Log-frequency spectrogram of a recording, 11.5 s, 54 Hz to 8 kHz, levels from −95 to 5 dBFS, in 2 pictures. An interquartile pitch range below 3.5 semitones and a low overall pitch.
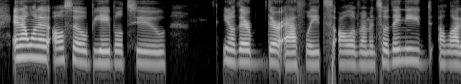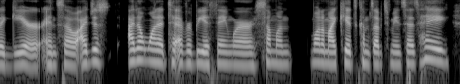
No: narrow, 2.5 semitones; medium, 185 Hz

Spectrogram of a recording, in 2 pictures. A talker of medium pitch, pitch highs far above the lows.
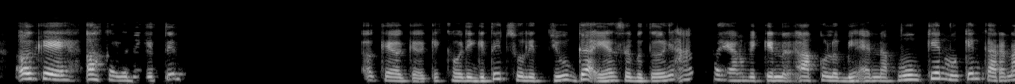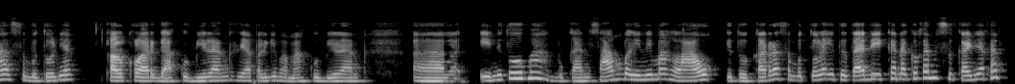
Yes: medium, 180 Hz; wide, 5.7 semitones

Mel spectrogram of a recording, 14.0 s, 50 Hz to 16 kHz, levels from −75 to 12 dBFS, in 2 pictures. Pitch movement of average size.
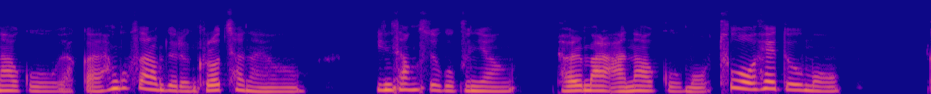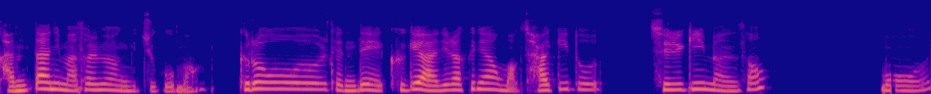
Yes: average, 4.5 semitones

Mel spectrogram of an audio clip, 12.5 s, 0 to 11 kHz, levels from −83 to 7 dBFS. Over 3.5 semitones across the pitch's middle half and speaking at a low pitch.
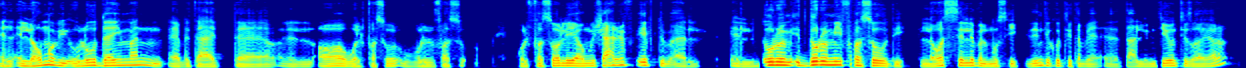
Yes: average, 4.5 semitones; low, 115 Hz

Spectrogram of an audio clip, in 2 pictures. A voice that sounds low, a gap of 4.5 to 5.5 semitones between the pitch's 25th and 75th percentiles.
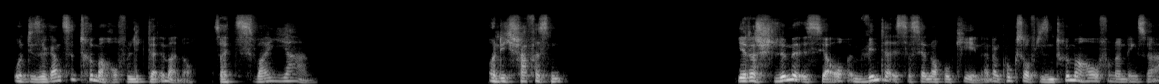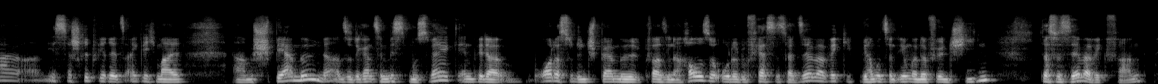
Yes: low, 130 Hz; average, 4.9 semitones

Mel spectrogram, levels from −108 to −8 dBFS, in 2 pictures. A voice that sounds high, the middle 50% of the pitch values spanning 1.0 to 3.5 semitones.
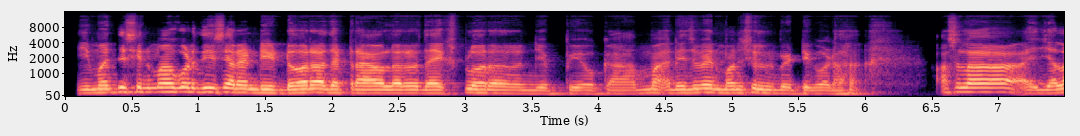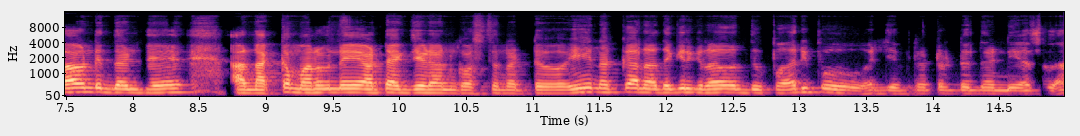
No: medium, 150 Hz; average, 3.1 semitones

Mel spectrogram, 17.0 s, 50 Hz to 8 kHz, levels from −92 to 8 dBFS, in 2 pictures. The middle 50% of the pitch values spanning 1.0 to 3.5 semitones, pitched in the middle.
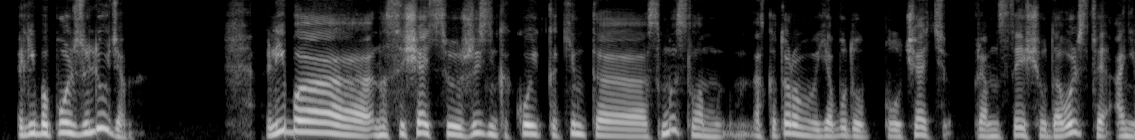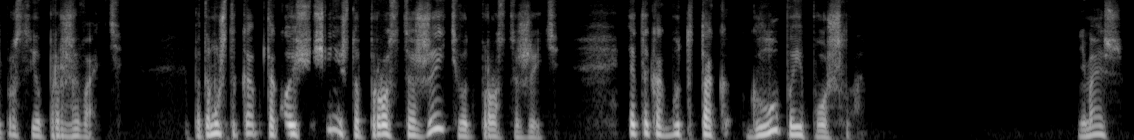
No: average, 5.1 semitones; medium, 170 Hz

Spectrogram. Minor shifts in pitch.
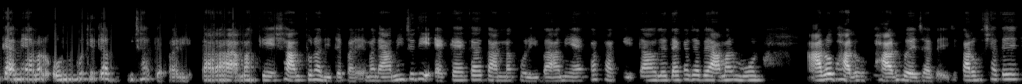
No: average, 3.8 semitones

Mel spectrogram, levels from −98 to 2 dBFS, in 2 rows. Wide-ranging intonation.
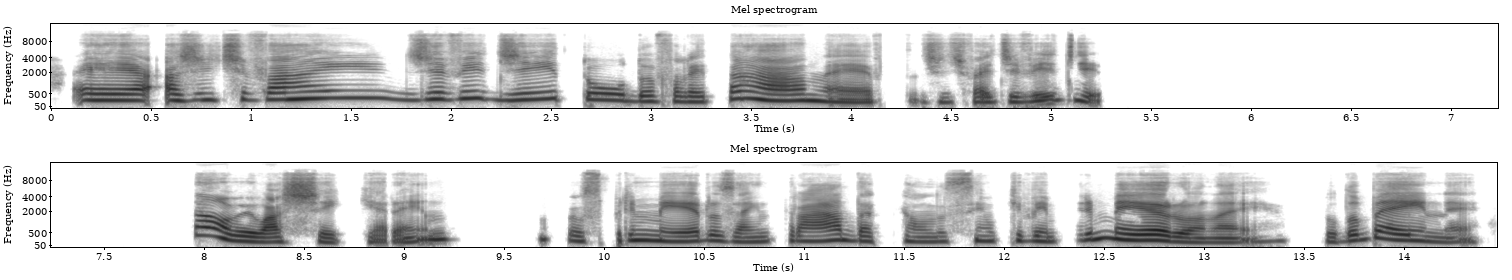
Yes: wide, 5.9 semitones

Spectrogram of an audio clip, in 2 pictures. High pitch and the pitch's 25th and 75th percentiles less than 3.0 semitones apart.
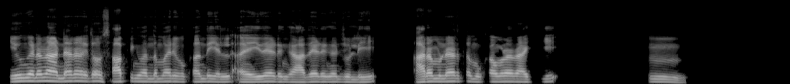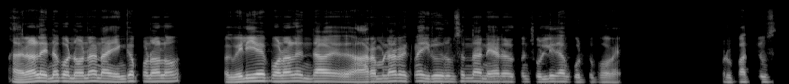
No: low, 130 Hz; narrow, 2.5 semitones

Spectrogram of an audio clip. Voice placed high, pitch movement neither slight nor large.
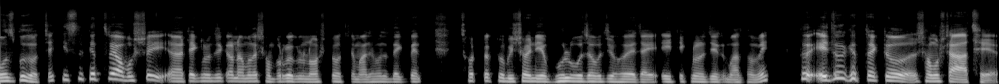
No: medium, 140 Hz; average, 4.0 semitones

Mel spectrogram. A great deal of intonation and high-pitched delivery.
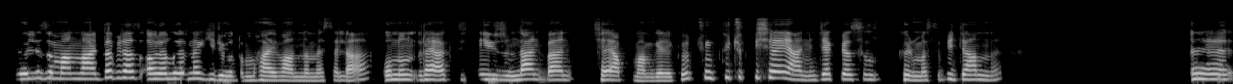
No: average, 4.2 semitones; high, 225 Hz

